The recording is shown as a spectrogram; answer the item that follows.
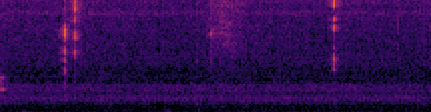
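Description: Near silence broken by a few faint computer mouse clicks: a quick pair about two-thirds of a second in and a single click late on.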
